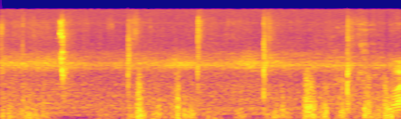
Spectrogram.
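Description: Wind buffeting the microphone on an open ship's deck: irregular low rumbling gusts with a few short sharp clicks. Underneath runs a faint steady high whine.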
